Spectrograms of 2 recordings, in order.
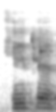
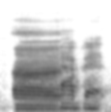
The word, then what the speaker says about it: Kapit: We have Lewis Mitchell and Dylan Kapit. I've never said your last name, Dylan, so let me know if I mispronounced it. Kapit.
